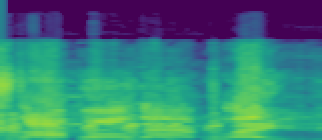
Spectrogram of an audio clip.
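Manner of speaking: loud, high, drawn-out command with laughter; mock scolding. Co-host tells the mother to get tough, loud playful scolding. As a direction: belt it out slowly, half laughing.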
